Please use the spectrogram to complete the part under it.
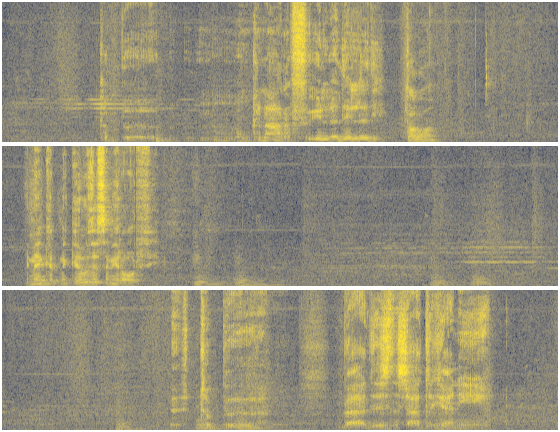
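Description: A middle-aged man speaks calmly and seriously, close by.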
